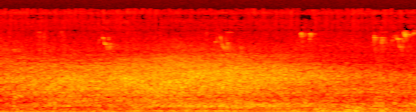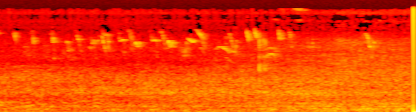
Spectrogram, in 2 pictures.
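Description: Small birds chirping: many short, high chirps in quick succession, densest in the second half, over a steady rushing background noise.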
